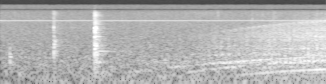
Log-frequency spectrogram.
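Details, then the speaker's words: Refurbished antique GE Whiz fan with freshly oiled bearing oil cups and a replacement power cord, on a cloth, unused for a while. Switch clicks, then a soft hum climbing in pitch as it spins up, smooth with no scraping or rattle: normal. "I just wanted to get the bearings lubricated up again with the the oil that I have in the oil cups so I'm just going to turn it on just plug it in here"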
